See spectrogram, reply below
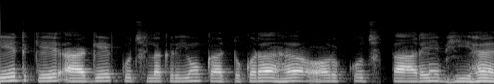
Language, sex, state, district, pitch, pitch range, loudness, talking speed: Hindi, male, Bihar, West Champaran, 150 Hz, 145-155 Hz, -17 LUFS, 160 wpm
